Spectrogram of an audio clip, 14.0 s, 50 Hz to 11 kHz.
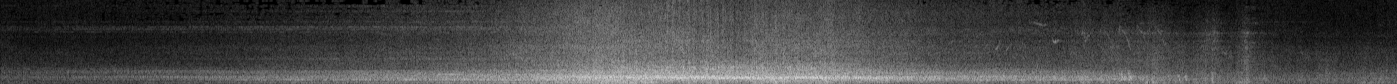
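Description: CrossCountry Class 170 Turbostar diesel multiple unit passing through the station at speed. A whine rides over the rush of its wheels on the rails. The sound swells to a peak about six to eight seconds in, then fades as the train draws away.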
